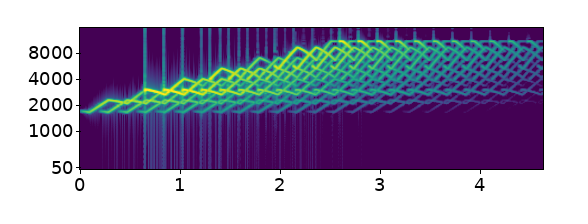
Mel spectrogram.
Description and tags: This is a sound effect I created using ChipTone.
